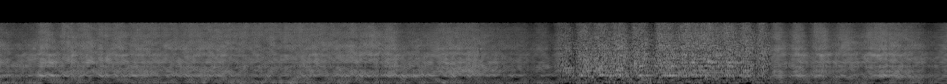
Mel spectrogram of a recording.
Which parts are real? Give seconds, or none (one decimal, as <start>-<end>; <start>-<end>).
5.6-7.7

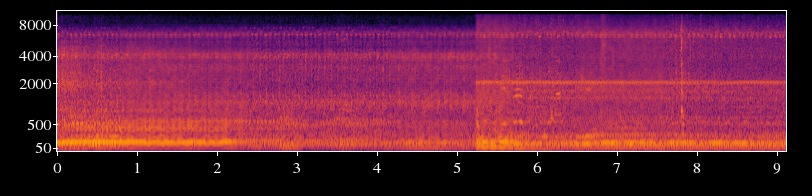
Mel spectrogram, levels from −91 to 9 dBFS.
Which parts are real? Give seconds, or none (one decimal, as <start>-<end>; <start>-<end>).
0.0-0.8; 2.4-4.2; 5.7-6.5; 7.6-9.1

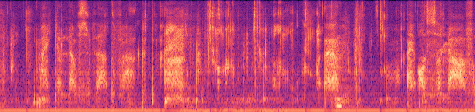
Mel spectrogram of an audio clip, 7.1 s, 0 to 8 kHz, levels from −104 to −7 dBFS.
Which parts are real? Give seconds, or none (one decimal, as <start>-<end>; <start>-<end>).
0.0-2.6; 4.3-6.1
